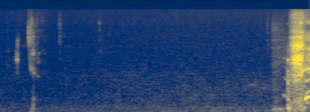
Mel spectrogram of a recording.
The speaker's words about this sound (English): That was my gasp. I'm so excited.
